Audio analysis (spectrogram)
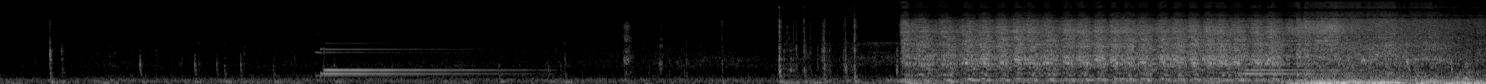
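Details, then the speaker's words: BMW 5 Series, with an aluminum drain plug that stripped and couldn't be removed: the starter grinds in short bursts with pauses over many attempts, keeps dying out (owner thinks it needs gas), then catches and runs steadily. Long crank before start. "Try one more time. One more time. It's like you need to give it gas. That's what I'm thinking, because it keeps dying out."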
